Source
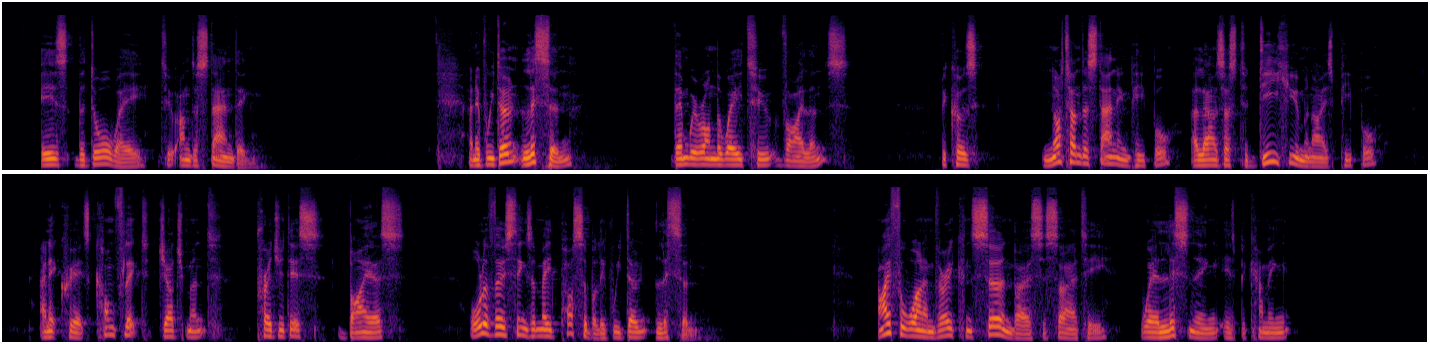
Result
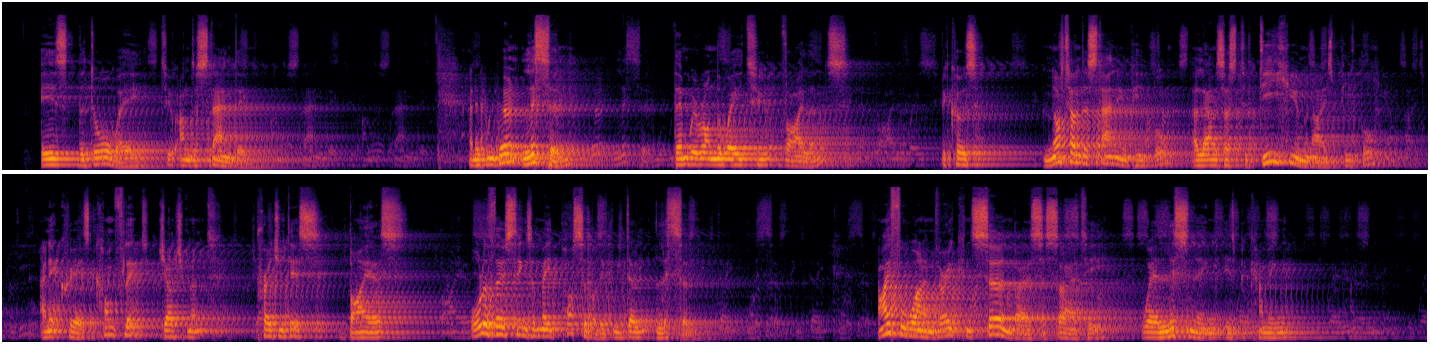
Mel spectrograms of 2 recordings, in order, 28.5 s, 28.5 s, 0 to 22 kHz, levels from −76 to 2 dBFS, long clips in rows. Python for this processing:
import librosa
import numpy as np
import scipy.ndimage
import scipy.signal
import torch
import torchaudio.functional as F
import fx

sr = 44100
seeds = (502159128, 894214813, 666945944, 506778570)

y = fx.env_lowpass_down(x, sr, base_hz=600.0, full_db=-19.5, at=(4.56, 5.01), fade=0.02)
y = fx.echo_feedback(y, sr, ms=911, feedback_pct=50, wet_db=-20.0)
y = fx.rev_spring(y, sr, rt60_s=2.2, pass_ms=(51,), chirp_ms=55, drr_db=5.5)
y = fx.sustainer(y, sr, db_per_s=70.0)
y = y * 10.0 ** (5.0 / 20.0)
